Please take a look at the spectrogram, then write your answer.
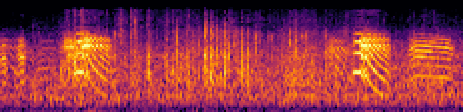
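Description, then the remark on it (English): High, bright calls of finch parents come in two short bursts of chirping notes with quick downward sweeps, each lasting under half a second, separated by a softer stretch of faint twittering. No one speaks. “Scientists are still figuring out how exactly this sound signal from the parents ends up changing their offspring's development.”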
